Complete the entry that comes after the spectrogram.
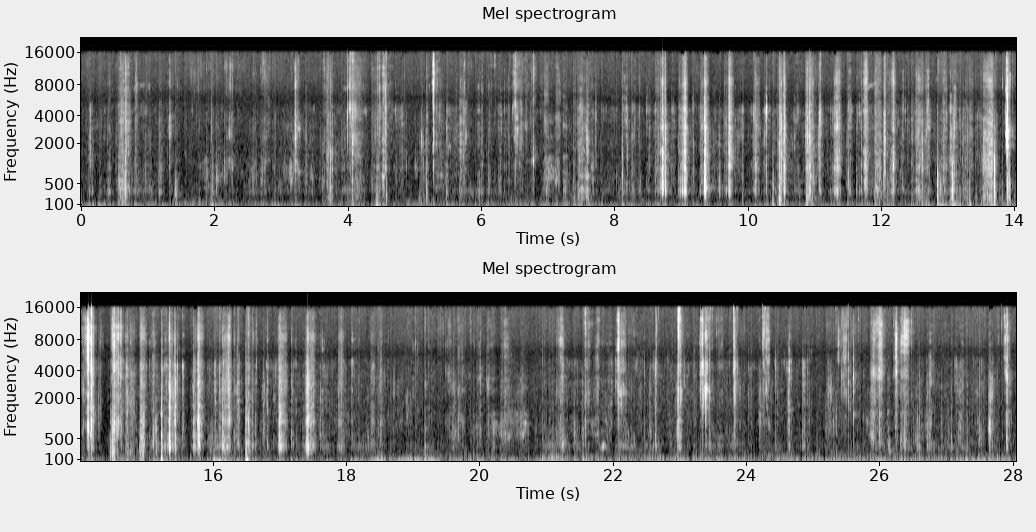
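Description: Close-up chewing and crunching of hand-eaten mouthfuls of rice with squid sambal and raw leunca berries: many quick crunches and wet mouth clicks, thickest in the middle stretch.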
